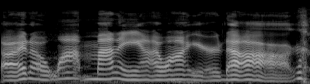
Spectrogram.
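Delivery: put-on nasty, spiteful old lady voice, "dog" drawn out. Quoting the hated neighbor woman, in a mean old lady voice. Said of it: "That was a great, mean old lady".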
